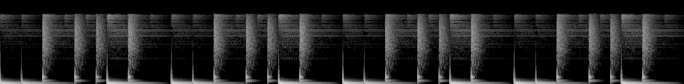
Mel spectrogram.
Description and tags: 140 bpm drum beat
House, DnB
